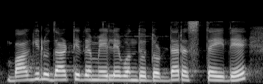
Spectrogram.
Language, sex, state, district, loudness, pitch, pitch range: Kannada, female, Karnataka, Bangalore, -14 LUFS, 200 Hz, 195-210 Hz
